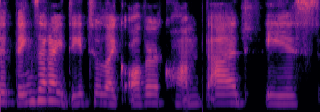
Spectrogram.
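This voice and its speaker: Medium pitch from a woman, set against a quiet background. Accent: Spanish. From El Salvador. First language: Spanish. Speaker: PhD student in chemical engineering. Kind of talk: webinar interview.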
